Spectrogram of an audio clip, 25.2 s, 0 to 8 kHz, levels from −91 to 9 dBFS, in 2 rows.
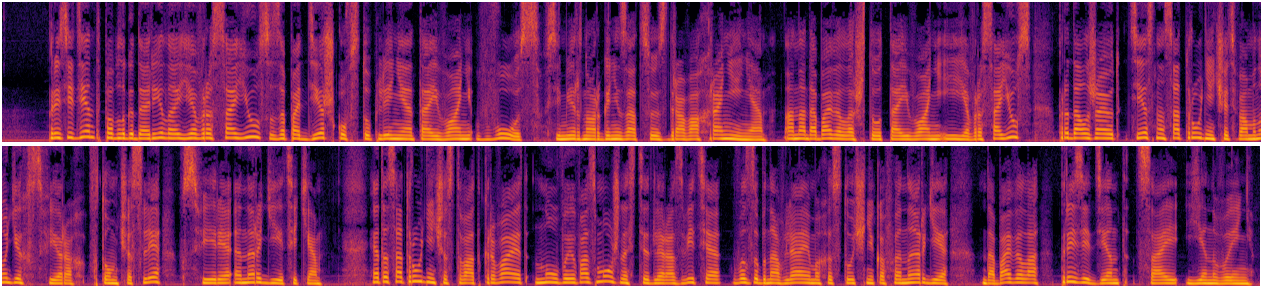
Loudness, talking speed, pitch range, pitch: -15 LUFS, 105 wpm, 190-235 Hz, 205 Hz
